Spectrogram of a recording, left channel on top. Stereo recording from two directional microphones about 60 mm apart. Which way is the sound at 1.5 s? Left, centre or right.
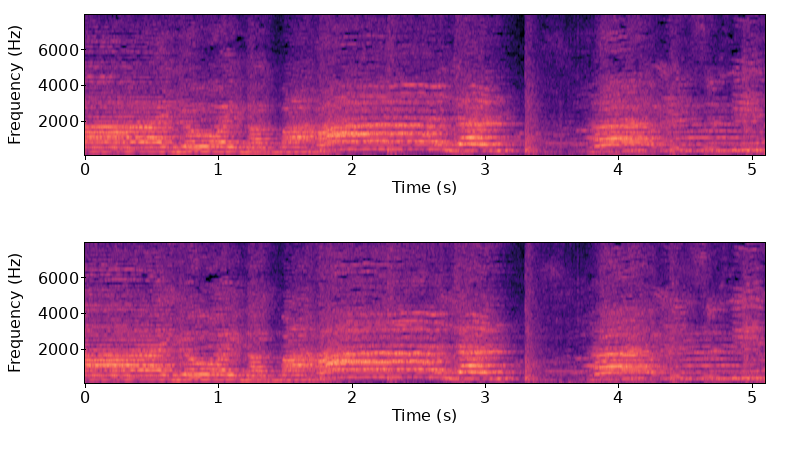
Centre.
